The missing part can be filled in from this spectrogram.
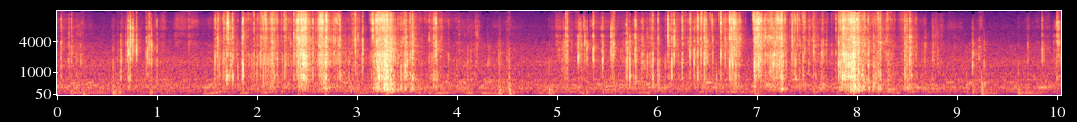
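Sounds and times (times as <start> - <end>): foil wrapper crinkling: 1.6 - 4.0, 5.0 - 8.8.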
